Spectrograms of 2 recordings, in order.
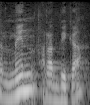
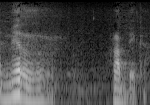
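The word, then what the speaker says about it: من ربك: So you don't pronounce min rabbika, you say mir rabbika.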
